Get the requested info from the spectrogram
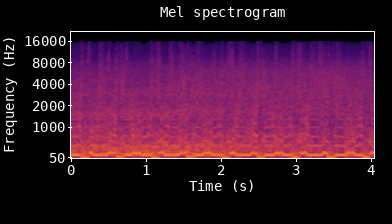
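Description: Electronic music played live on hardware: a fast, steady kick drum under a repeating bass line, with a dense, noisy layer on top.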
